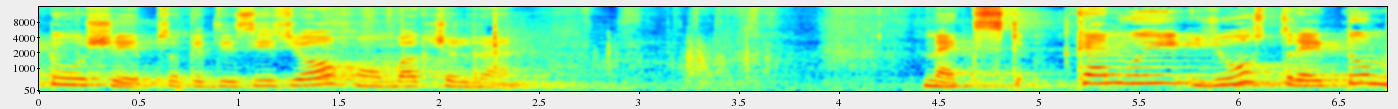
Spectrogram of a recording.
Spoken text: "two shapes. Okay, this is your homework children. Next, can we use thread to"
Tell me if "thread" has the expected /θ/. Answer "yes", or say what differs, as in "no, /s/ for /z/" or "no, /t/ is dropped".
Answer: no, /t/ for /θ/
